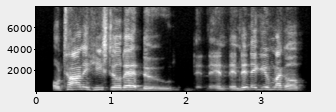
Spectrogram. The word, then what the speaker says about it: Otani: his name I'm G say his name right Otani he still that dude and didn't they give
